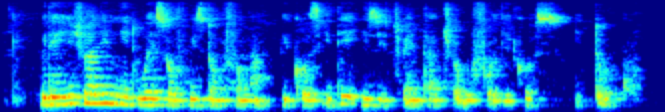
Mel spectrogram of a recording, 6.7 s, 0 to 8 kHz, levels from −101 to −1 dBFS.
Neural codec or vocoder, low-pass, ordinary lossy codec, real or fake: none; none; none; real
